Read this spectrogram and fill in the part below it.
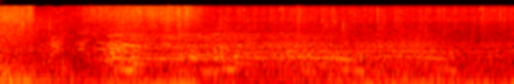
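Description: A fire spell crackles and hisses steadily.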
